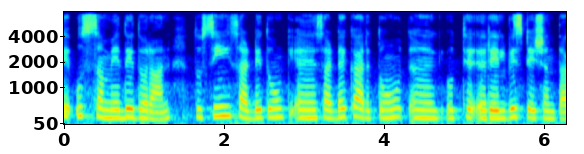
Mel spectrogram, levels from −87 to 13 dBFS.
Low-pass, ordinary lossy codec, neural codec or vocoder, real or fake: 7.2 kHz; AAC, 48 kbps; none; real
